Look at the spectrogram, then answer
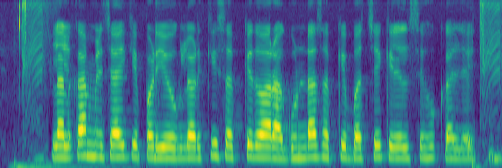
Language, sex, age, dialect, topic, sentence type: Magahi, female, 36-40, Western, agriculture, statement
